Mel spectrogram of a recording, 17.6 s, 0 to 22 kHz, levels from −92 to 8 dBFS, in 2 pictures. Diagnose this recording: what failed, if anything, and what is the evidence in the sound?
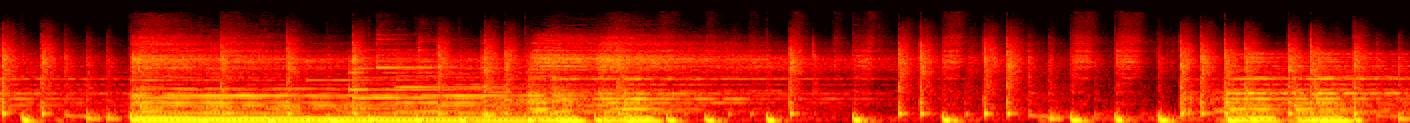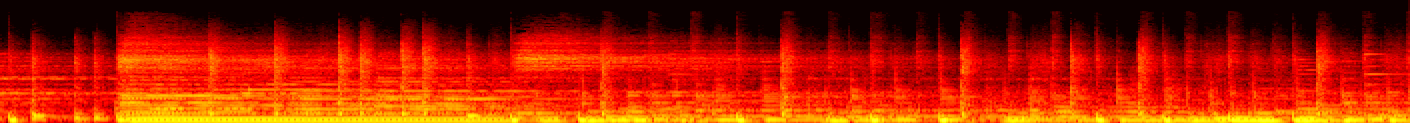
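Nothing failed; no faults detected.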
